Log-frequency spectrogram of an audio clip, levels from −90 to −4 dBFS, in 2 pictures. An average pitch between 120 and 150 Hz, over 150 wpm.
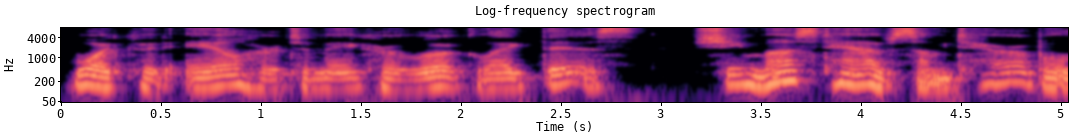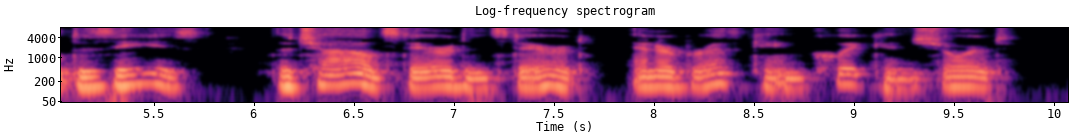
Yes: low, 135 Hz; average, 165 wpm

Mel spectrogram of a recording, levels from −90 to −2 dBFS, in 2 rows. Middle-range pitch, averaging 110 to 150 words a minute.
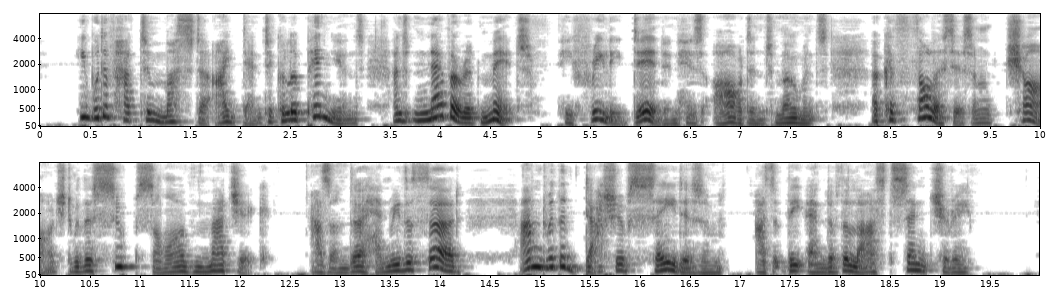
Yes: medium, 150 Hz; slow, 135 wpm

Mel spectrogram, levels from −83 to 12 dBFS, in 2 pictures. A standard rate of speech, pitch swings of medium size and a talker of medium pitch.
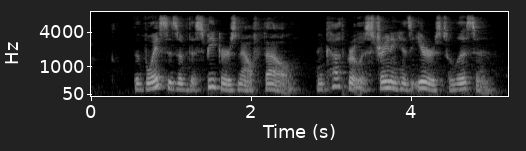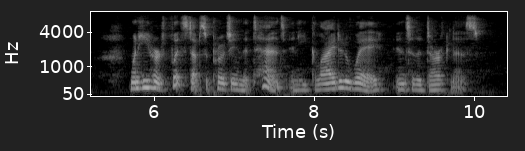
Yes: average, 165 wpm; average, 3.4 semitones; medium, 160 Hz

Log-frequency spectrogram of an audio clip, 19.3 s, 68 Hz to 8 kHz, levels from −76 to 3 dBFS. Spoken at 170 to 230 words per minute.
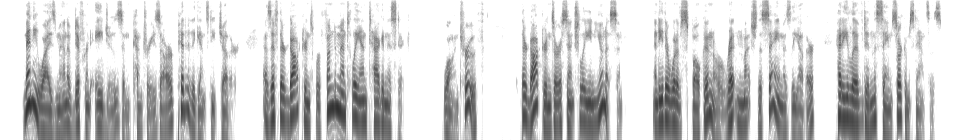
No: average, 150 wpm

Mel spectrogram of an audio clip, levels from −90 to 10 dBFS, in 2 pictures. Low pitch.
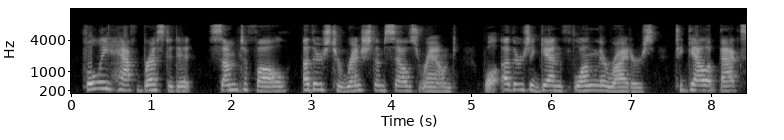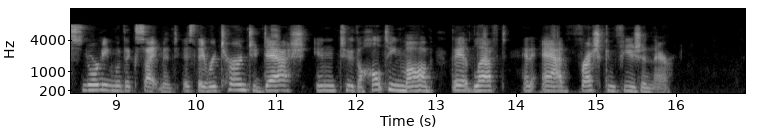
No: high, 205 Hz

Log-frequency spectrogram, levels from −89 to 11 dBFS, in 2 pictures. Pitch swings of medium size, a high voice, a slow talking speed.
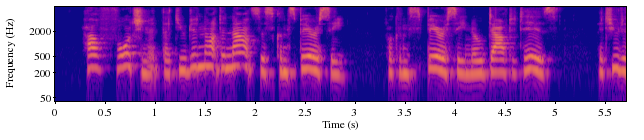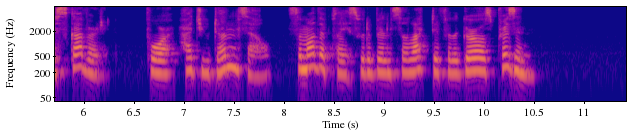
No: average, 4.2 semitones; high, 215 Hz; average, 180 wpm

